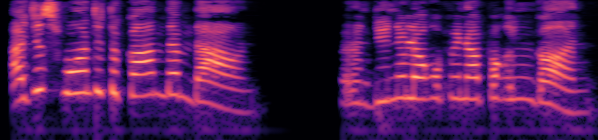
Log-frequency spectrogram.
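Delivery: put-on a cross older boy snapping at his siblings; annoyed child voice. A narrator's reading. Cassian scolding siblings: high, annoyed child voice.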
